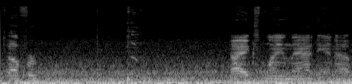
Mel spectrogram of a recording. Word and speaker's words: Topher: Looks like Topher, T-O-P-H-E-R, but I pronounce it Tougher.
